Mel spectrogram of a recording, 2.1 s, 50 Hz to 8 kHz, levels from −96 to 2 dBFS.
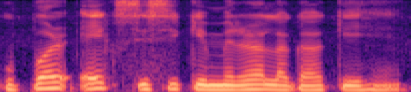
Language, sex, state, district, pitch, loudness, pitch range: Hindi, male, Arunachal Pradesh, Longding, 150 Hz, -14 LUFS, 140-165 Hz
